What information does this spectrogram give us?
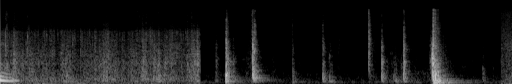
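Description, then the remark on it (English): A steady hiss of rain pours down on a small, isolated field for about two seconds, then cuts off abruptly, leaving scattered sharp drips and taps in quiet gaps. No one speaks. “It's so pretty. Oh, especially in the rain.”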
